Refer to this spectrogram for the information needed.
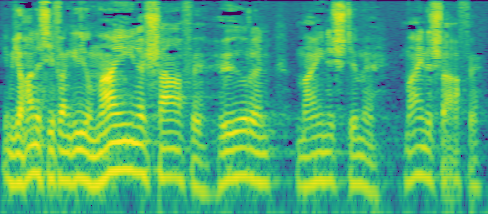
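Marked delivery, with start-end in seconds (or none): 1.0-3.8 very slow and solemn, every word weighed; slow solemn quote, meine stretched; Jesus's words, drawn out. Acted. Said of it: "Und dann sagt Jesus". 4.0-4.8 much softer, almost to oneself; quiet tender repeat of Meine Schafe; soft echo. Acted. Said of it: "Und dann sagt Jesus".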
